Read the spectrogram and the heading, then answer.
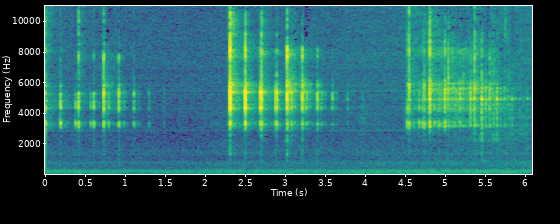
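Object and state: Glass mason jar with metal lid.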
